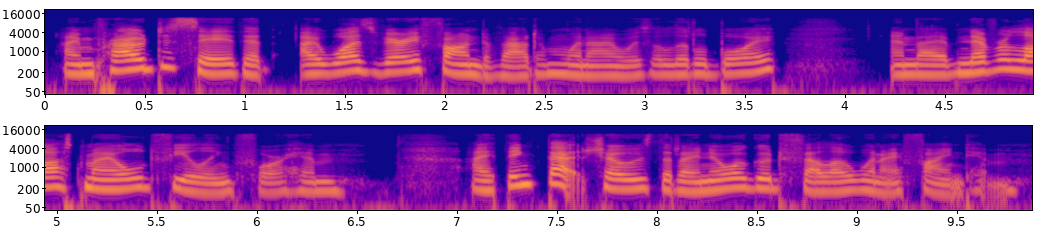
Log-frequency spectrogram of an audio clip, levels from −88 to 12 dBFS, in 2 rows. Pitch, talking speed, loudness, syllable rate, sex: 200 Hz, 245 wpm, -21 LUFS, 5.5 syllables/s, female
